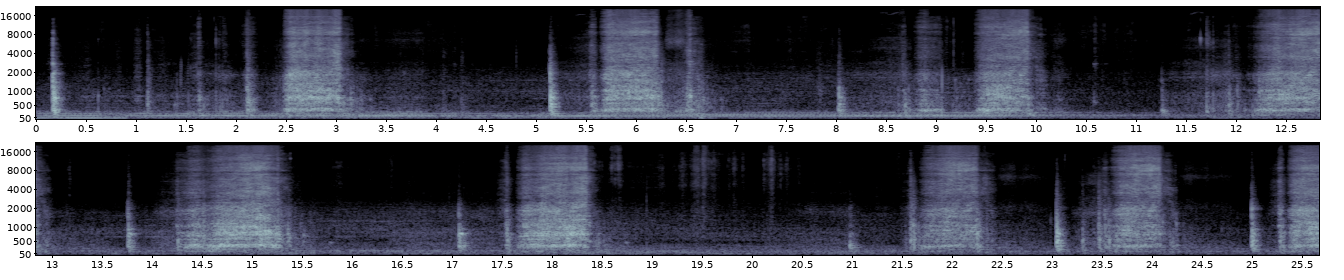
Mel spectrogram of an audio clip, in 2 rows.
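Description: A restored Stanley No. 9 1/2 block plane shaves a wood surface in about a dozen separate rasping strokes, each a short, close swish broken by quiet pauses.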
